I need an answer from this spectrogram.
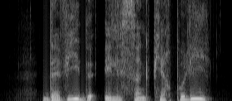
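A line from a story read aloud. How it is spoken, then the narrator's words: Exclaimed. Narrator (French): s'exclama Bruno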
